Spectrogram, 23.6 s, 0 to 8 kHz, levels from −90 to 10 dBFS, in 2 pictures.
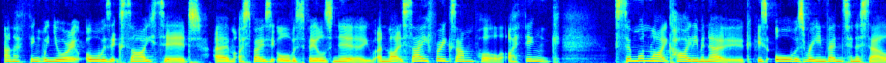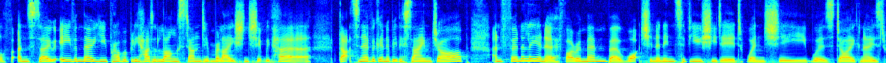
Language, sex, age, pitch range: English, female, 20-39, 185-220 Hz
